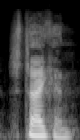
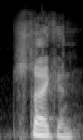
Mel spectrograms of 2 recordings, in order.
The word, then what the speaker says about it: Steichen: say station right and I went on YouTube or Google and it was President pronunciation of steichen and you click it on and it's like 10 seconds of it's stiking staking so now instead of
